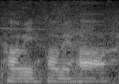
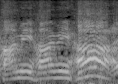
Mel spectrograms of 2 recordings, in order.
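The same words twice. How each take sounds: First: It is said calmly, at normal volume. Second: It is yelled loudly with energy.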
